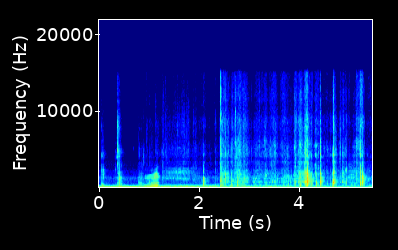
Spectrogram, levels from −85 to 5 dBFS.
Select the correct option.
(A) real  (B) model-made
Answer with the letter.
A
